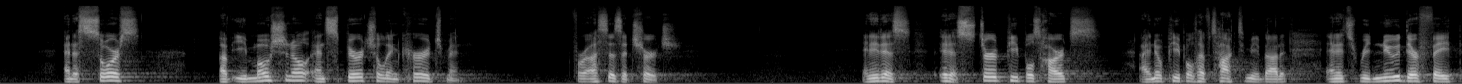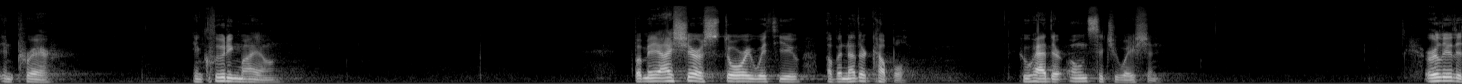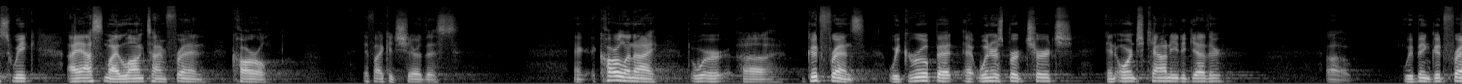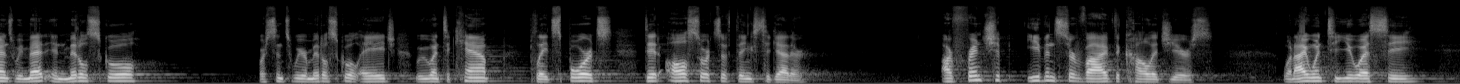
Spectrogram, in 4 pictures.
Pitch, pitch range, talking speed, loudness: 145 Hz, 130-155 Hz, 130 wpm, -20 LUFS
